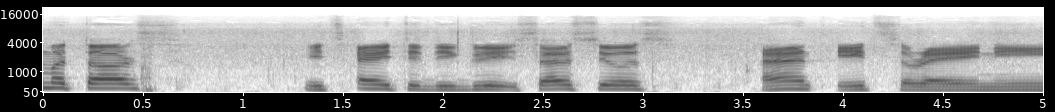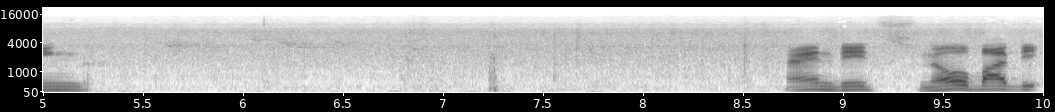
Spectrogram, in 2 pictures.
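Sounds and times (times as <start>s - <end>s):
steady rain hissing: 0.0s - 10.0s.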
